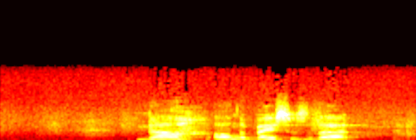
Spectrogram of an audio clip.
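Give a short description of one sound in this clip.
A man sings in a clear, sustained voice.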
